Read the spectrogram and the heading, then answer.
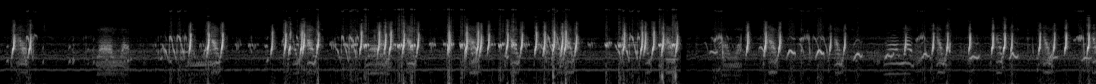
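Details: Quail calling, played at dawn prayer time so more quail will come: busy, overlapping chirps and buzzy notes in long dense stretches with a brief lull midway, plus a steady faint hum.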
